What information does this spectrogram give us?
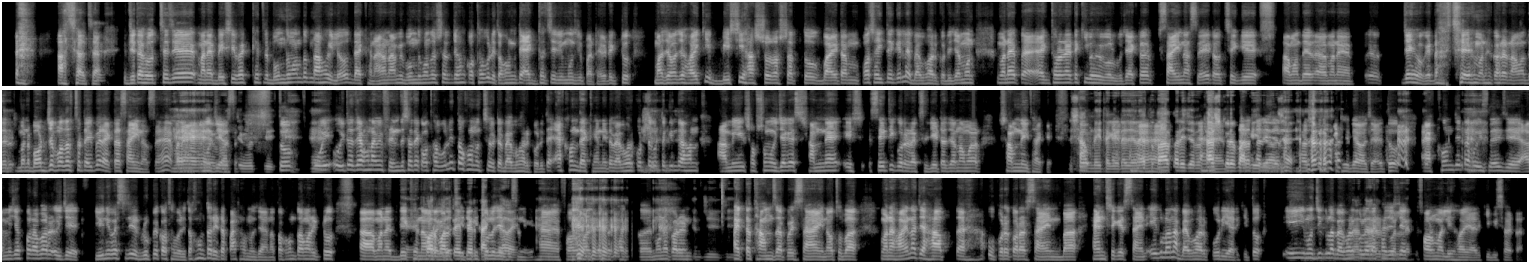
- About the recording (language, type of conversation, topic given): Bengali, podcast, ইমোজি কখন আর কেন ব্যবহার করো?
- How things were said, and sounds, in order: chuckle; laughing while speaking: "আচ্ছা, আচ্ছা"; chuckle; laughing while speaking: "এটা হচ্ছে মনে করেন আমাদের"; tapping; laughing while speaking: "হ্যাঁ, হ্যাঁ, হ্যাঁ, বুঝছি, বুঝছি, হ্যাঁ"; snort; chuckle; laughing while speaking: "পাঠিয়ে দেওয়া যায়"; giggle; giggle; "আরকি" said as "বিসয়টা"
